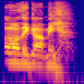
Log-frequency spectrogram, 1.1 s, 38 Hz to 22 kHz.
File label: hurt light; Escape from Tarkov; usec2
